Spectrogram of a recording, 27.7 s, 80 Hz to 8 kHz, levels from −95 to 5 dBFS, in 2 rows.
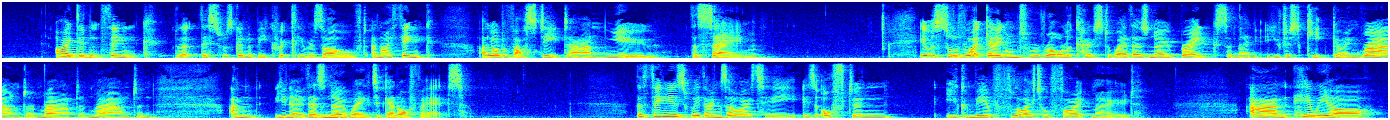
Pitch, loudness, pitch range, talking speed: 195 Hz, -21 LUFS, 185-210 Hz, 170 wpm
